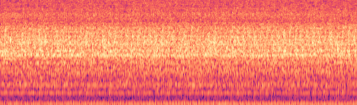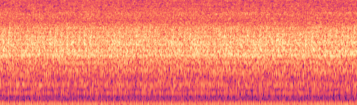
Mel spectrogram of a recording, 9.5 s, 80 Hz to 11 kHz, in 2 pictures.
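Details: EJ257 flat-four knocking at idle for about 17k miles since purchase; faint, fairly even knock, about three per second. Owner suspects rod knock, spun bearing or valve lash needing adjustment; unconfirmed.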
